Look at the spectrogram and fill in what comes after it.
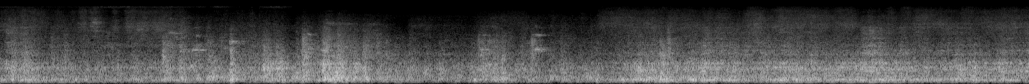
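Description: JR Kyushu 305 series electric train running, heard from inside motor car Moha 305-102: steady rolling noise with the wheels clicking over rail joints every second or two.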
